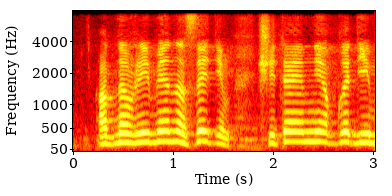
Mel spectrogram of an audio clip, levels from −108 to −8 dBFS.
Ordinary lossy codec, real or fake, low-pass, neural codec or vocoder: none; fake; 7.2 kHz; codec, 16 kHz in and 24 kHz out, 1 kbps, XY-Tokenizer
